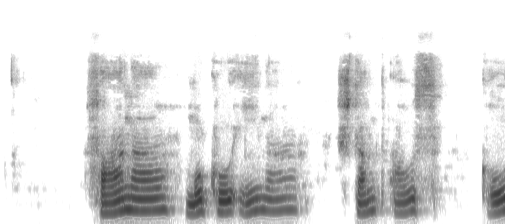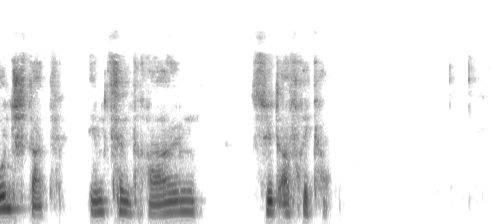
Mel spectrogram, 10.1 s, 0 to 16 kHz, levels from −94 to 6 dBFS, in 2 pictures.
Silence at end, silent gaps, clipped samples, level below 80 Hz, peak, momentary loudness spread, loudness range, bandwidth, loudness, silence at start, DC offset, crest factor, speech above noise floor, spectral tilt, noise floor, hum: 1.8 s; none; under 0.1%; -78 dBFS; -6 dBFS; 17 LU; 9 LU; 7.4 kHz; -27 LUFS; 0.85 s; under 0.1%; 22 dB; over 64 dB; -6.5 dB/octave; under -90 dBFS; none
